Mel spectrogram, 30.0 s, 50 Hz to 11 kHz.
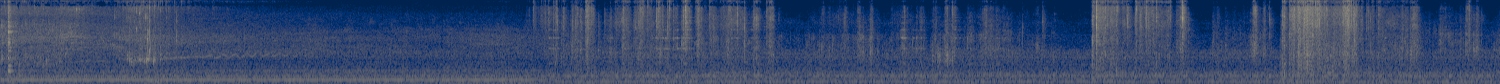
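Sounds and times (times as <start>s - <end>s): kitchen utensils and dishes clicking: 0.0s - 0.5s
low steady hum: 0.0s - 30.0s.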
